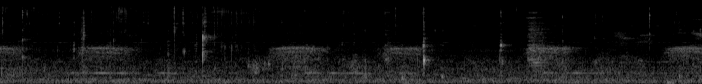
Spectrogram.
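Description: A person chewing and biting mouthfuls of aloo paratha, a potato-stuffed flatbread, with soft mouth sounds and a few sharp clicks.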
